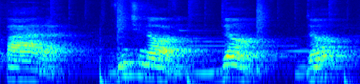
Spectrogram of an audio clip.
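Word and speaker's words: dans: Dan. Dan é dentro. Você não pronuncia a letra S, é dentro.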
